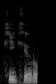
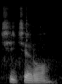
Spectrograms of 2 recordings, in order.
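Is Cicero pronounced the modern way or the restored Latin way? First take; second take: restored Latin; modern. First: Cicero is said with the restored classical Latin pronunciation. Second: Cicero is said with the usual modern pronunciation.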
